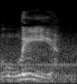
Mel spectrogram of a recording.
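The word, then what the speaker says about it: Leigh: your middle name it's Lee and no it's not simple like l e e no it's spelled l e i g h i like the name Lee I love it but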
